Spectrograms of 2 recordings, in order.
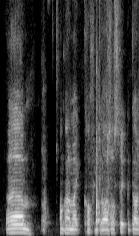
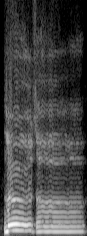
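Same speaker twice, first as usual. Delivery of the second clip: higher, louder sing-song jeer; mocking taunt; 6 semitones higher, 5 dB louder than usual. Real, not acted. Streamer jeers at viewers who thumbs-down his stream, in a mocking voice. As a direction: jeer at the trolls in a put-on voice.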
